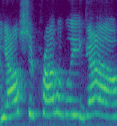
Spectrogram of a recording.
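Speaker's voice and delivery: mild shouted, called-out yell. A character rubs coal and fur before casting darkness, shouting.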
